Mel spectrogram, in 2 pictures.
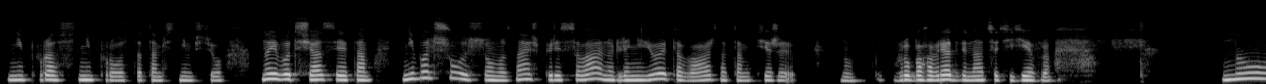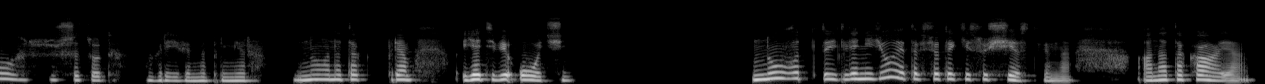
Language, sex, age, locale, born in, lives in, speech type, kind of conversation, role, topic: Russian, female, 45-49, ru-RU, Ukraine, Spain, conversation, unstructured, none, Расскажите о случае, когда вы помогли кому-то и это изменило ваш день?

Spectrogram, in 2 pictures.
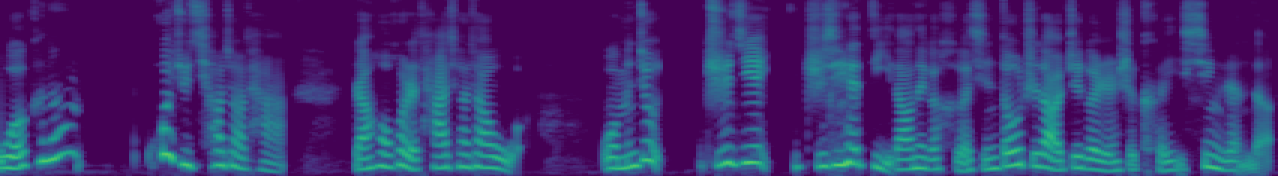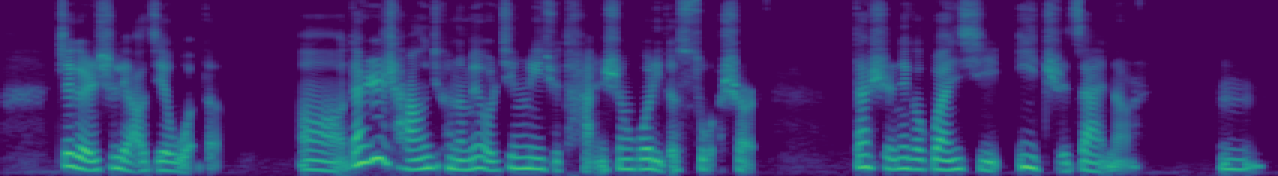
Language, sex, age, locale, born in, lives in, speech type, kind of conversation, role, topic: Chinese, female, 35-39, zh-CN, China, United States, conversation, podcast, guest, 你是否曾因为一次巧合而开始一段关系或友谊？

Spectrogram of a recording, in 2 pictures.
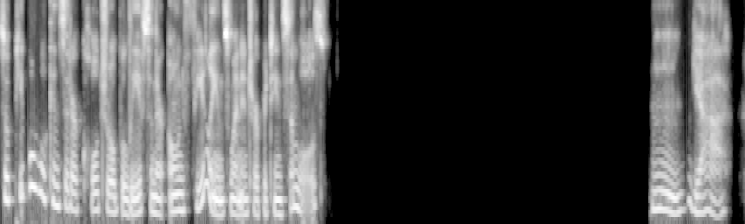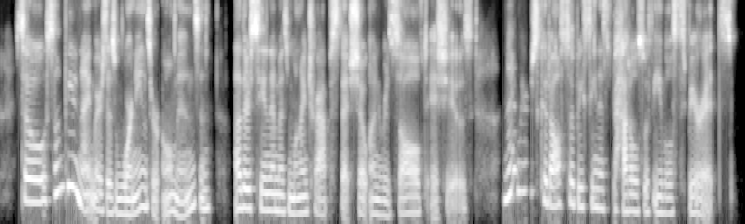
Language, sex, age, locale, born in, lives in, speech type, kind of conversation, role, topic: English, female, 40-44, en-US, United States, United States, read, expert-assistant, expert, How do different cultures interpret dreams and their meanings?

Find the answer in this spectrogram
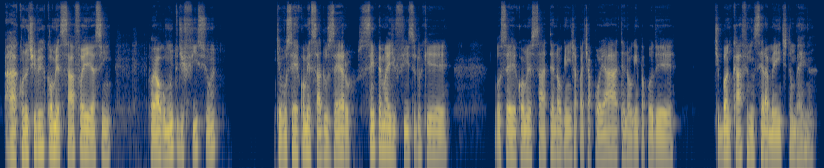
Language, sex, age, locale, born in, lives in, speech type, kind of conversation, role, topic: Portuguese, male, 25-29, pt-BR, Brazil, Spain, conversation, podcast, guest, Quando você precisou recomeçar, como foi esse processo?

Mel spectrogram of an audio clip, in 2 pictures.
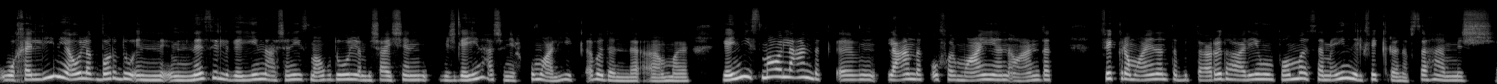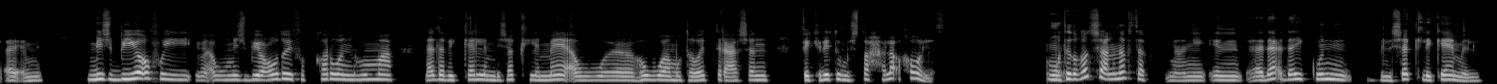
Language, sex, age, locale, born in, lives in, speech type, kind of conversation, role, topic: Arabic, female, 35-39, ar-EG, Egypt, Egypt, conversation, advice, advisor, إزاي أتغلّب على خوفي من الكلام قدّام جمهور جديد؟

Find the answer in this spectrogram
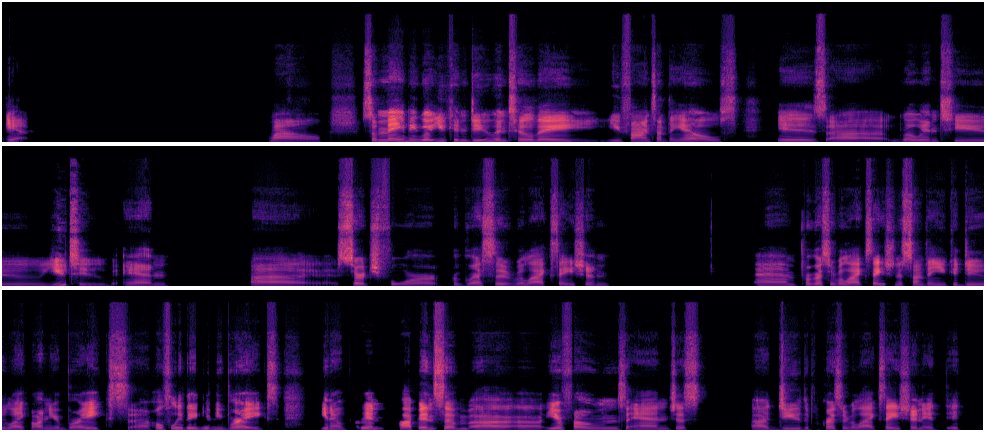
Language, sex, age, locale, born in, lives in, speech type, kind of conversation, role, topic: English, female, 50-54, en-US, United States, United States, conversation, advice, advisor, How can I manage stress at my busy job?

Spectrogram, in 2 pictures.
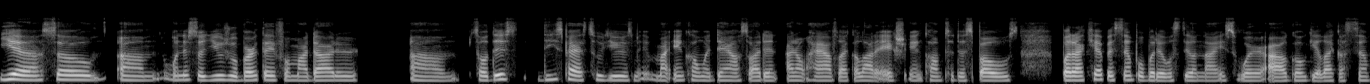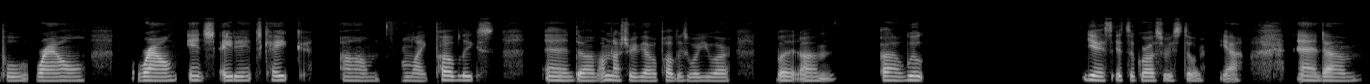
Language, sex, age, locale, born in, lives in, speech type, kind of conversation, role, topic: English, female, 35-39, en-US, United States, United States, conversation, podcast, guest, How do childhood memories shape who we become as adults?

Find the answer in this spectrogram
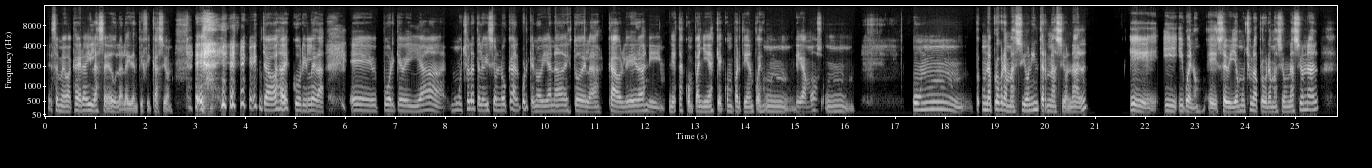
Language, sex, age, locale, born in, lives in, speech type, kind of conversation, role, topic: Spanish, female, 50-54, es-US, Venezuela, United States, conversation, podcast, guest, ¿Cómo influye el streaming en lo que vemos hoy en día?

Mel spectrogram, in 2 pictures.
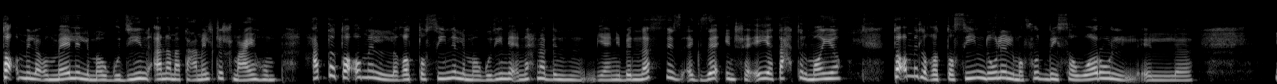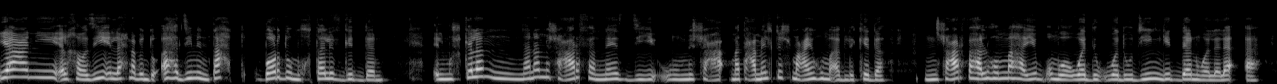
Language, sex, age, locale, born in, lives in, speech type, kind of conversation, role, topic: Arabic, female, 30-34, ar-EG, Egypt, Egypt, conversation, advice, user, إزاي أتعامل مع ضغط أول شغل ليا وأنا بحاول أتأقلم على مسؤوليات جديدة مش متعود عليها؟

